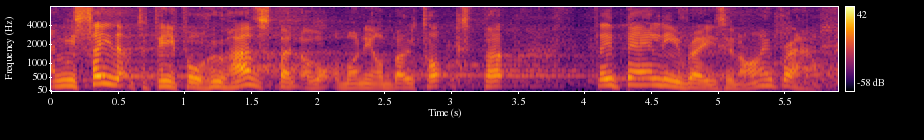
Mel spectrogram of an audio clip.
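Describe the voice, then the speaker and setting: Lively intonation at a moderate pace in a Birmingham accent, with noticeable background noise. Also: man, high pitch for a man. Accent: Birmingham (Brummie) English. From Birmingham, England. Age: 40s. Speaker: comedian. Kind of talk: stand-up.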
